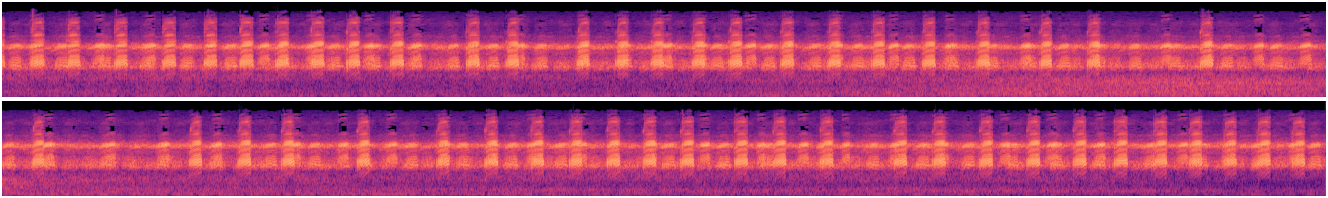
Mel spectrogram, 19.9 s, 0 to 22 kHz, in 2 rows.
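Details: Night chorus of frogs in a water-filled rice field before May planting, males courting so eggs can be laid; SONY PCM-D100 recording. Steady fast croaking from many frogs throughout, with a passing vehicle swelling softly midway.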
